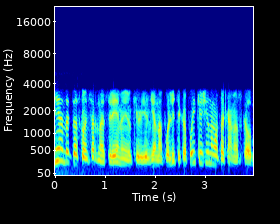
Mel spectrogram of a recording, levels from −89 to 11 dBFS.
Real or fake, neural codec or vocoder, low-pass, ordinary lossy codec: real; none; 5.4 kHz; AAC, 48 kbps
